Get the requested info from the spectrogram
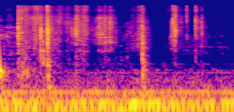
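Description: Hands moving paper dollar bills and cards on a tabletop: light paper rustling and a few soft clicks over a low steady hum.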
